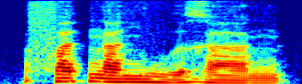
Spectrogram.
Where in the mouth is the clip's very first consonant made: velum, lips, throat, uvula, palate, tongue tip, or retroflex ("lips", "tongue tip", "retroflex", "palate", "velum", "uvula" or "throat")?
lips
